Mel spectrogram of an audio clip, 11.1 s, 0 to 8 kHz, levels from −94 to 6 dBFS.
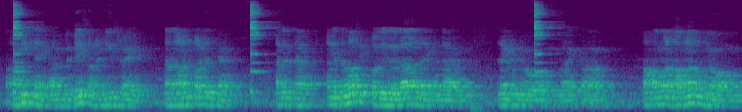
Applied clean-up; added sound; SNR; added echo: none; Cowbell; 13 dB; reverberation time 0.9 s.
